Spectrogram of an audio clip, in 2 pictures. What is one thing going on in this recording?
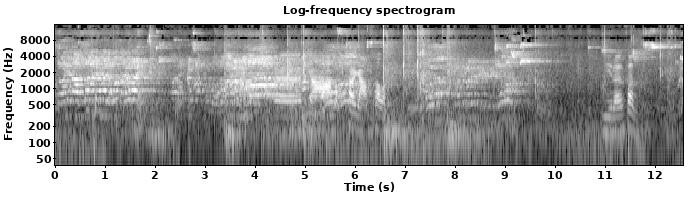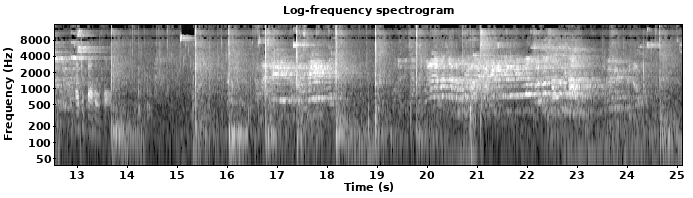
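Men shout to each other in an echoing gym.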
